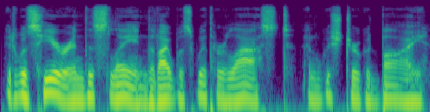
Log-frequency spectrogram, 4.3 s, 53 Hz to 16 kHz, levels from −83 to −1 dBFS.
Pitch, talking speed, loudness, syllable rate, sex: 105 Hz, 235 wpm, -18 LUFS, 4.4 syllables/s, male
